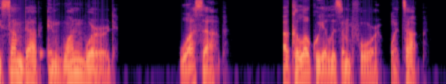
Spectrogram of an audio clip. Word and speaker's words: WZUP: radio station with the call letters WZUP, pronounced what's up.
